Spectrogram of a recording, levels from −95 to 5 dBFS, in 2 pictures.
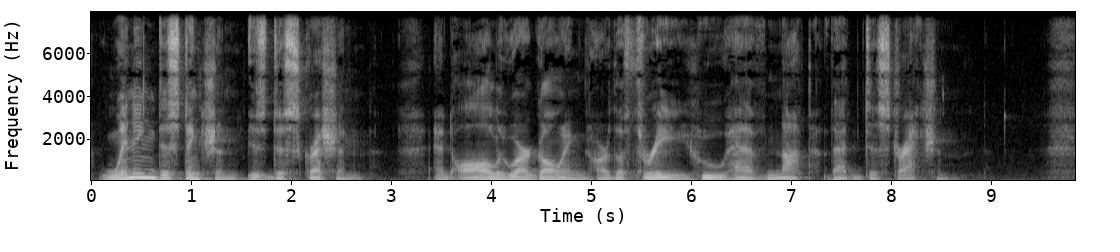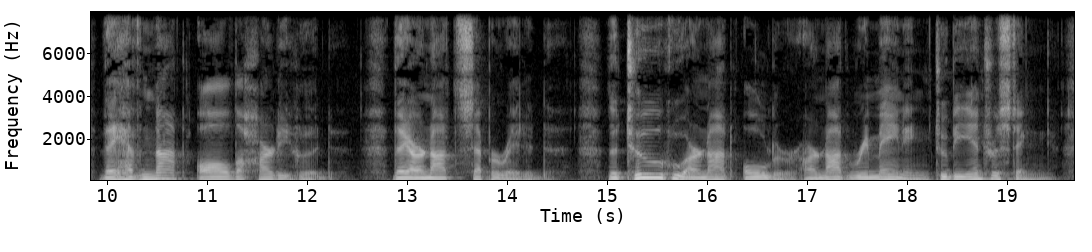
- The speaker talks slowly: Yes, slow, 120 wpm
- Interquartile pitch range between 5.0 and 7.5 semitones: Yes, wide, 5.6 semitones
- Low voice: Yes, very low, 95 Hz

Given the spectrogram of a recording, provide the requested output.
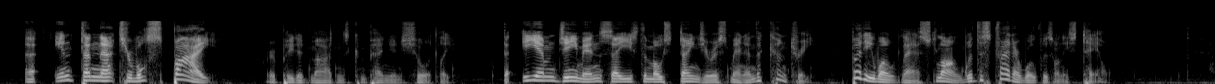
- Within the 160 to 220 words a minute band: Yes, average, 165 wpm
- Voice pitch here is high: No, low, 130 Hz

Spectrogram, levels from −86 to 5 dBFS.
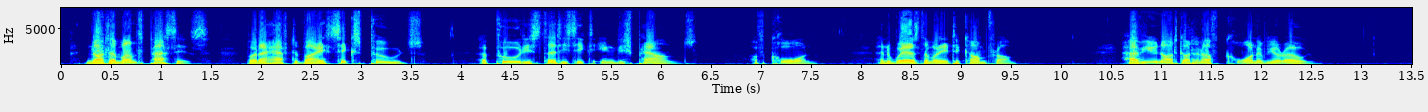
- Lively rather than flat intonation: No, average, 3.4 semitones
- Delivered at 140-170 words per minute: Yes, average, 155 wpm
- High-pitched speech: No, medium, 150 Hz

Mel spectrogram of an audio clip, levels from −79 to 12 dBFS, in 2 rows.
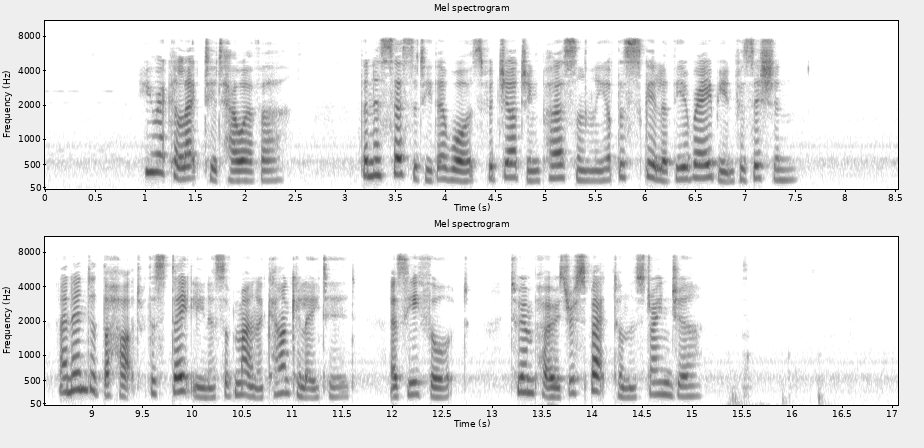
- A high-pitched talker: Yes, high, 225 Hz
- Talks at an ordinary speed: No, slow, 125 wpm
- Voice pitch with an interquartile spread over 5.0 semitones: Yes, wide, 5.4 semitones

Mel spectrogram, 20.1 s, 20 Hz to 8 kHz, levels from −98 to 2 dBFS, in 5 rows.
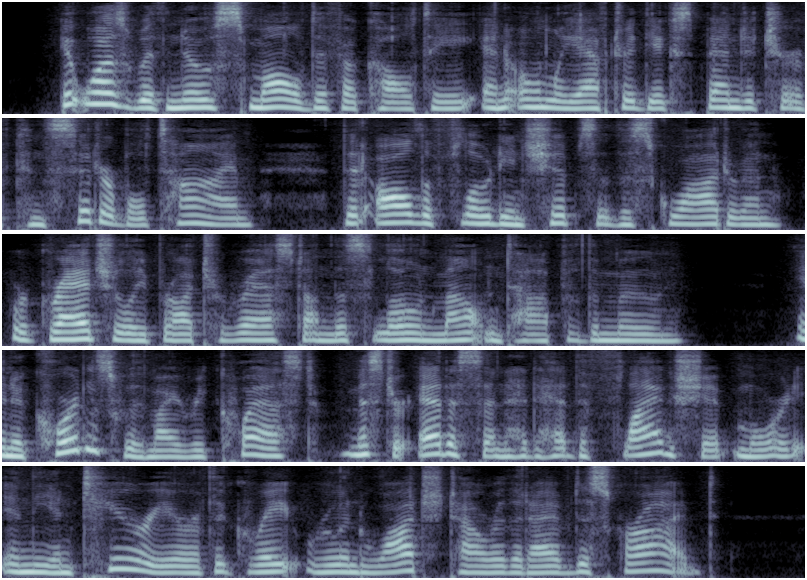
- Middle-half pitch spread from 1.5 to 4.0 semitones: Yes, average, 2.9 semitones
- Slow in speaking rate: No, average, 175 wpm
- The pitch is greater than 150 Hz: Yes, medium, 185 Hz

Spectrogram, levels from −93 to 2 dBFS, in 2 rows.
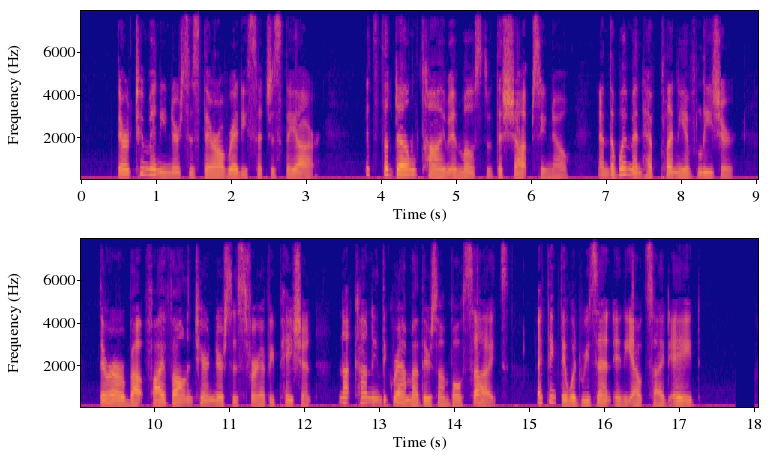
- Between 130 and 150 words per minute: No, average, 175 wpm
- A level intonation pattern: No, average, 5.2 semitones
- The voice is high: No, medium, 175 Hz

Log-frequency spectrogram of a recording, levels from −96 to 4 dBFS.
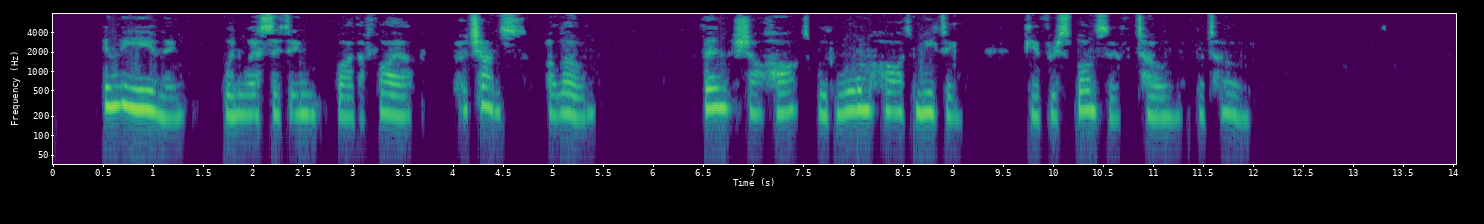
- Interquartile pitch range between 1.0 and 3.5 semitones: Yes, average, 2.9 semitones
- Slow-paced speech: Yes, slow, 100 wpm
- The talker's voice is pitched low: No, high, 225 Hz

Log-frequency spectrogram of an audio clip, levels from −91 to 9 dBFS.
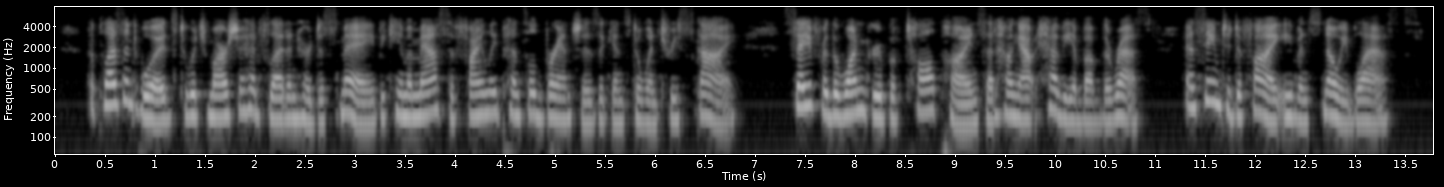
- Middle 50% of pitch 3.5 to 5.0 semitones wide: Yes, average, 4.3 semitones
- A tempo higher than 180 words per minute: Yes, average, 190 wpm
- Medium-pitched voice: No, high, 200 Hz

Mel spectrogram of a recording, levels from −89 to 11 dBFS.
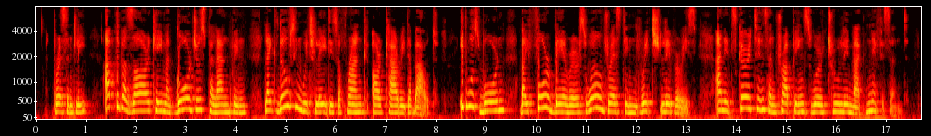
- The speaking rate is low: Yes, slow, 125 wpm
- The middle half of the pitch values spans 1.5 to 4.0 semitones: Yes, average, 3.7 semitones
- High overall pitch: Yes, high, 215 Hz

